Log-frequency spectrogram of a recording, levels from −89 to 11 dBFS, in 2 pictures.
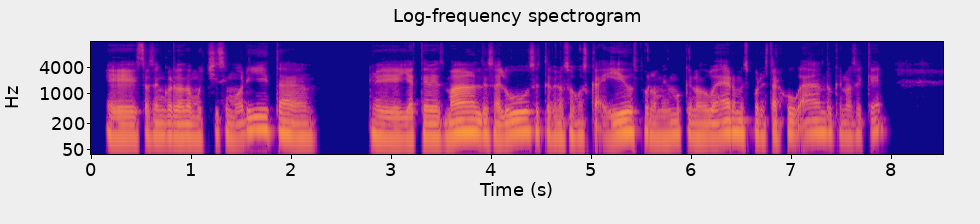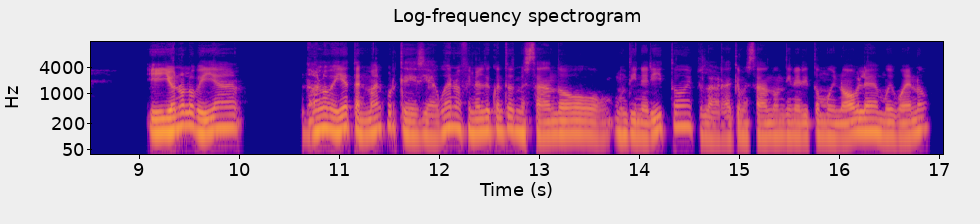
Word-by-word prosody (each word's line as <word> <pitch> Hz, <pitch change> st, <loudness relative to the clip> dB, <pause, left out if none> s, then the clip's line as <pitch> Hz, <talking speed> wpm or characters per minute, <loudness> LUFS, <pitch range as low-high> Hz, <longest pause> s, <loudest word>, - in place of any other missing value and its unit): Eh, 95 Hz, +1 st, +2 dB
estás 95 Hz, +3 st, -5 dB
engordando 100 Hz, -1 st, +1 dB
muchísimo 100 Hz, +1 st, -6 dB
ahorita, 115 Hz, -6 st, 0 dB, 0.5 s
eh, 95 Hz, -4 st, 0 dB
ya 95 Hz, 0 st, 0 dB
te 105 Hz, -, -2 dB
ves 100 Hz, 0 st, +1 dB
mal 120 Hz, +3 st, +5 dB
de 115 Hz, -, -1 dB
salud. 115 Hz, +6 st, +2 dB
Se 125 Hz, -, -5 dB
te 120 Hz, -, -6 dB
ven 100 Hz, -, -5 dB
los 100 Hz, +2 st, -5 dB
ojos 105 Hz, 0 st, -5 dB
caídos 115 Hz, +6 st, +1 dB
por 120 Hz, -3 st, -5 dB
lo 100 Hz, -, -4 dB
mismo 105 Hz, +3 st, -4 dB
que 115 Hz, -, -5 dB
no 105 Hz, 0 st, -2 dB
duermes 120 Hz, +4 st, +1 dB
por 115 Hz, -3 st, -4 dB
estar 105 Hz, 0 st, -4 dB
jugando, 120 Hz, +2 st, -3 dB
que 110 Hz, -, -13 dB
no 105 Hz, -, -6 dB
sé 110 Hz, 0 st, -10 dB
qué 130 Hz, +3 st, -8 dB, 1.2 s
y 130 Hz, 0 st, +6 dB
yo 140 Hz, +2 st, +8 dB
no 180 Hz, -, +4 dB
lo 180 Hz, -, +3 dB
veía. 155 Hz, +6 st, +3 dB, 0.6 s
No 120 Hz, +3 st, +1 dB
lo 155 Hz, +1 st, +5 dB
veía 150 Hz, +3 st, +4 dB
tan 135 Hz, -6 st, +2 dB
mal 140 Hz, +6 st, 0 dB
porque 160 Hz, -8 st, -2 dB
decía, 110 Hz, -1 st, -2 dB
bueno, 160 Hz, +6 st, +1 dB
al -, -, -2 dB
final 125 Hz, 0 st, 0 dB
de 135 Hz, -, +2 dB
cuentas 140 Hz, +1 st, -1 dB
me 130 Hz, -, +1 dB
está 120 Hz, -3 st, -1 dB
dando 115 Hz, +2 st, +1 dB
un 115 Hz, 0 st, -2 dB
dinerito 130 Hz, +10 st, -2 dB
y -, -, -6 dB
pues 105 Hz, -7 st, -8 dB
la 95 Hz, -, -3 dB
verdad 95 Hz, +1 st, -6 dB
que -, -, -6 dB
me 100 Hz, -, -4 dB
está 100 Hz, +1 st, -4 dB
dando 105 Hz, +1 st, -2 dB
un 105 Hz, -, -5 dB
dinerito 105 Hz, 0 st, -3 dB
muy 105 Hz, -1 st, -3 dB
noble, 130 Hz, +5 st, +3 dB
muy 110 Hz, -3 st, -1 dB
bueno 110 Hz, +9 st, -2 dB
115 Hz, 235 wpm, -23 LUFS, 105-130 Hz, 1.2 s, yo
